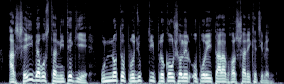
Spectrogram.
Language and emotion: Bengali, neutral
